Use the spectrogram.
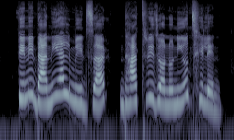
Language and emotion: Bengali, neutral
